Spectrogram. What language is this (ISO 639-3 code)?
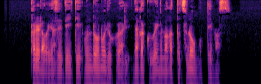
jpn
